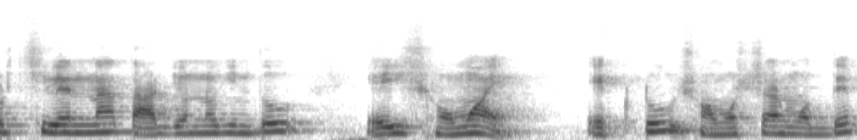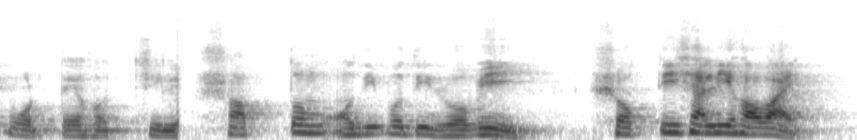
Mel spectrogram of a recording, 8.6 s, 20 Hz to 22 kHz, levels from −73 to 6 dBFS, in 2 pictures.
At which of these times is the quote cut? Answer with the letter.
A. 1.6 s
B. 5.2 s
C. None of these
B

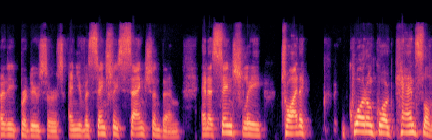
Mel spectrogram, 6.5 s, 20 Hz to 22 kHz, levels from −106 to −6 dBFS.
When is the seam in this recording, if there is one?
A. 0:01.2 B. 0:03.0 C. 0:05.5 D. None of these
D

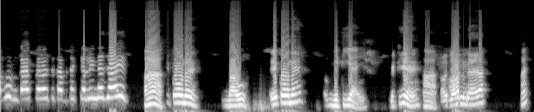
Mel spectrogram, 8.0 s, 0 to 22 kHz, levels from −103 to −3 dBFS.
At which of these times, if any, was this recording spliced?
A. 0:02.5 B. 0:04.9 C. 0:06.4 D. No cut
A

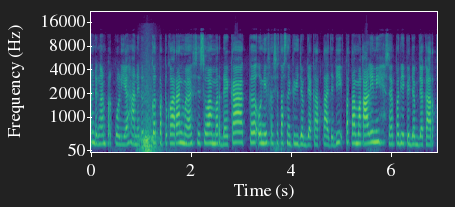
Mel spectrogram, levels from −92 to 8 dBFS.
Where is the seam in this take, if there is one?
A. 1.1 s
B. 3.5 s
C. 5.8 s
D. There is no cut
A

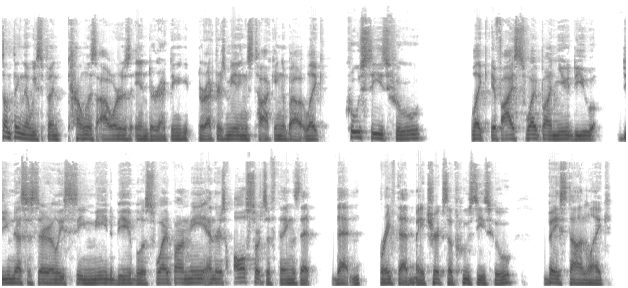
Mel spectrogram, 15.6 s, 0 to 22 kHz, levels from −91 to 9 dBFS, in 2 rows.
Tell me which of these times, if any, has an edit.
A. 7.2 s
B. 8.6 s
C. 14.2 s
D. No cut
D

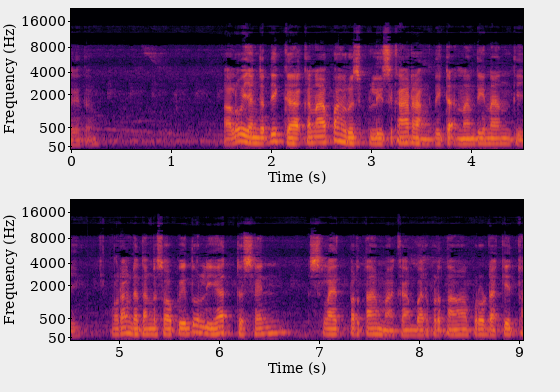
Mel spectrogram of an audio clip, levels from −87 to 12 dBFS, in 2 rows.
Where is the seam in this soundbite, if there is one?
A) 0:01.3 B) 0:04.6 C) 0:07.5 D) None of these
B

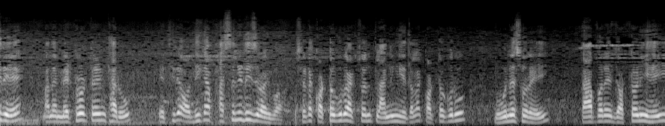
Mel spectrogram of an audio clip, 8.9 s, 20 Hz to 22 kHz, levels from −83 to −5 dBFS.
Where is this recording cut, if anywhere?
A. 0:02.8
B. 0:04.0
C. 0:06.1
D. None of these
B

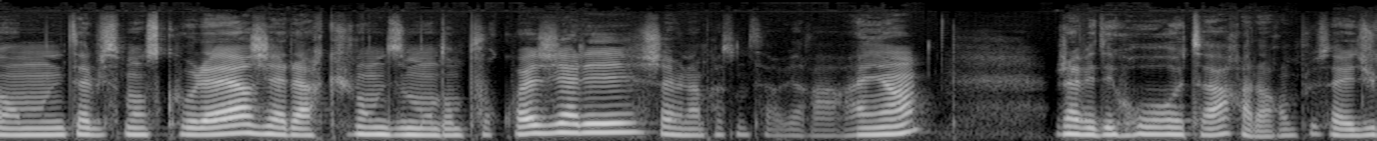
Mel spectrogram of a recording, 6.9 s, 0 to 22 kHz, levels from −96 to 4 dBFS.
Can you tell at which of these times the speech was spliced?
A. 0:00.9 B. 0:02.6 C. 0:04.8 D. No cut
D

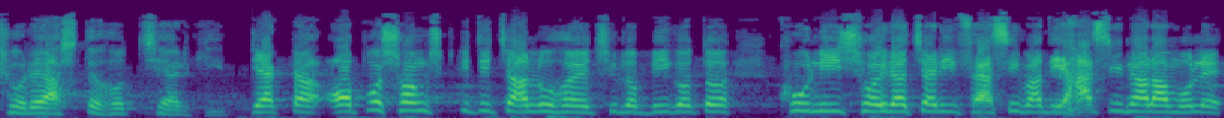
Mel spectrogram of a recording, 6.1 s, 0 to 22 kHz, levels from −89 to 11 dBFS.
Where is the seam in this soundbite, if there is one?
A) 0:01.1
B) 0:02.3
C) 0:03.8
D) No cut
A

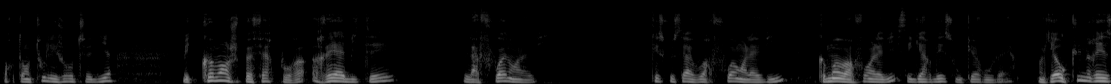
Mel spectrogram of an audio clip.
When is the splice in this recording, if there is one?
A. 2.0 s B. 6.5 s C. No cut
B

